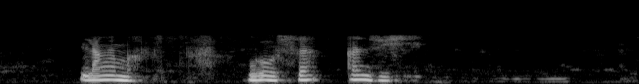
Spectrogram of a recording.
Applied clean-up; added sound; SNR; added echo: none; none; none; none.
